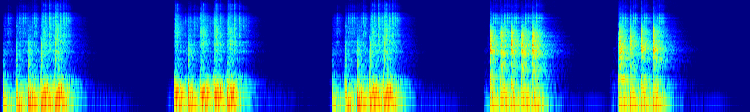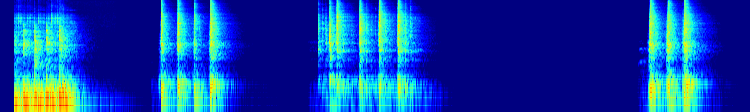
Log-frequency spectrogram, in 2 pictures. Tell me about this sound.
Sound port - Sound effects
As a knock on the door with your hand as you knock on the door and I play you?
Alien, effects, media, port, Radio, Recording, Sound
